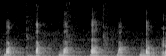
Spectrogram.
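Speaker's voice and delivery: quick soft clucks, mimicking a rooster; mimicked rooster tidbitting. Showing the fans how a rooster calls hens to food, soft quick clucks. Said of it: "they will do sort of like a".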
